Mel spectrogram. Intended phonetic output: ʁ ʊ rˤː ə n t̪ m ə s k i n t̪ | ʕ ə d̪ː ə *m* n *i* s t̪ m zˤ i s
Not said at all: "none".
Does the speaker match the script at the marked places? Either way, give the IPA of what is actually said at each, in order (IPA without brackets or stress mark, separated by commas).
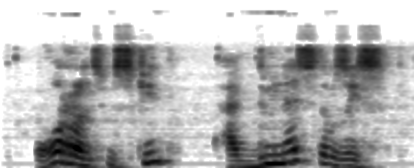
m, æ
